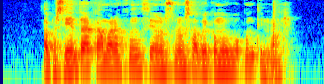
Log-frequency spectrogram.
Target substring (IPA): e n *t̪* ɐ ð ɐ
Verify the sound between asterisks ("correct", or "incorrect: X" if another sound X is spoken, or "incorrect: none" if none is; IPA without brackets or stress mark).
correct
